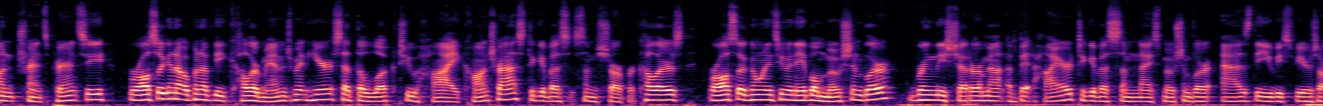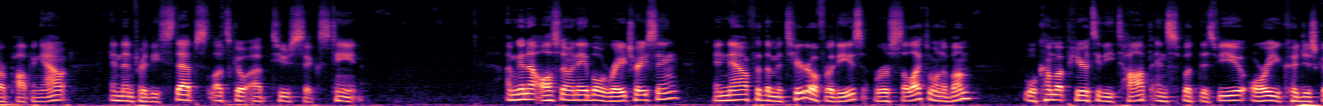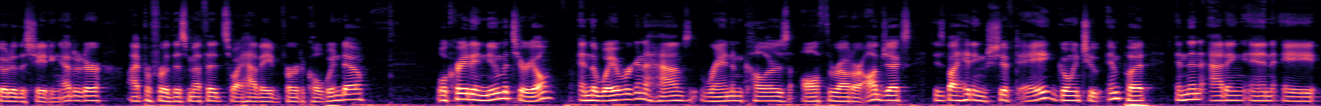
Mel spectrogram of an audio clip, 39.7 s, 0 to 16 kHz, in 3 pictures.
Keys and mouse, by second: 0.8 click, 1.9 click, 3.3-4.7 drag, 5.1 middle click, 5.9 middle click, 7.7 click, 8.8-10.2 drag, 14.4-15.5 drag, 18.8 click, 20.1 middle click, 24.5-26.7 drag, 27.1-28.1 drag, 29.9 n, 30.9 click, 31.9 middle click, 35.3 shift+a.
